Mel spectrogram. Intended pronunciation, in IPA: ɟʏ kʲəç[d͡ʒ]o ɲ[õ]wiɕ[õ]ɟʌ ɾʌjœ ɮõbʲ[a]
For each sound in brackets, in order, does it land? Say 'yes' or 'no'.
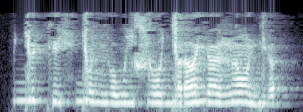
no, no, no, no

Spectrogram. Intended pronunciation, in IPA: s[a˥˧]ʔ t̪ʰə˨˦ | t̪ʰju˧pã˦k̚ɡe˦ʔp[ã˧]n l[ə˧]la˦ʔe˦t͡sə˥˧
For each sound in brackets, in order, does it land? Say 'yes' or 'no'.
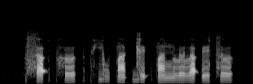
no, yes, yes

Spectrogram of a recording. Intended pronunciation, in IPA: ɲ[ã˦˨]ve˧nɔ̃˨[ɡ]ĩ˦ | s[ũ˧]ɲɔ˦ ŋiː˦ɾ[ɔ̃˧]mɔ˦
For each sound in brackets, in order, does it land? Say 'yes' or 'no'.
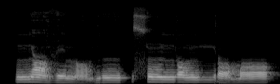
yes, no, no, no

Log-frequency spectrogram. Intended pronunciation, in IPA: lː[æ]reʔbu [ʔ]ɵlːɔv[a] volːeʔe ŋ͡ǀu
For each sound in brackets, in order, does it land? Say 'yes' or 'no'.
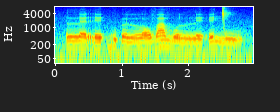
no, yes, yes

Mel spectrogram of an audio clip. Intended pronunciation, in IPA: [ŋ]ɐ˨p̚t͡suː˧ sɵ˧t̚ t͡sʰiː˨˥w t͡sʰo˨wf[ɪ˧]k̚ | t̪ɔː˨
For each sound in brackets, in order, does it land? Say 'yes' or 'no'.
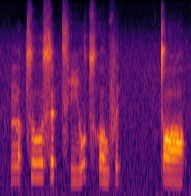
no, yes

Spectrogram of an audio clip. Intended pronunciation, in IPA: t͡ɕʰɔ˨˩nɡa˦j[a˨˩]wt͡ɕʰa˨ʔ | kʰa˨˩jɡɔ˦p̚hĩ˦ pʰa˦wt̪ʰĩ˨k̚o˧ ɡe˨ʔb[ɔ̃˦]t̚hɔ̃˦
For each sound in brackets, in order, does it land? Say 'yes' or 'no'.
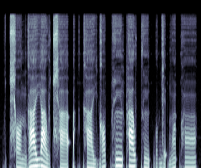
yes, yes

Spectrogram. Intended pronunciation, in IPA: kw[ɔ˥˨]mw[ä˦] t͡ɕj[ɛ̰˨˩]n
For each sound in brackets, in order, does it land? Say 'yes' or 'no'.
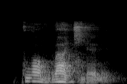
yes, no, yes

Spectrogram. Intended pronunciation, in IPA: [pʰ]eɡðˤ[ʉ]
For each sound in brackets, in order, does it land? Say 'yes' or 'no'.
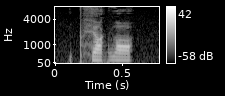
yes, no

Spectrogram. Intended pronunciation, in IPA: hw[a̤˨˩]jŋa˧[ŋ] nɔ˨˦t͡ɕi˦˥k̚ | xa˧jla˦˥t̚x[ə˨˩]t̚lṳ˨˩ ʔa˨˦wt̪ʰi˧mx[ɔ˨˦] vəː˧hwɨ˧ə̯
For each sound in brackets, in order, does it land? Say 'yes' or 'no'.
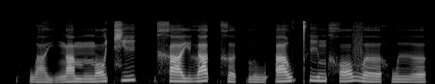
yes, no, yes, yes

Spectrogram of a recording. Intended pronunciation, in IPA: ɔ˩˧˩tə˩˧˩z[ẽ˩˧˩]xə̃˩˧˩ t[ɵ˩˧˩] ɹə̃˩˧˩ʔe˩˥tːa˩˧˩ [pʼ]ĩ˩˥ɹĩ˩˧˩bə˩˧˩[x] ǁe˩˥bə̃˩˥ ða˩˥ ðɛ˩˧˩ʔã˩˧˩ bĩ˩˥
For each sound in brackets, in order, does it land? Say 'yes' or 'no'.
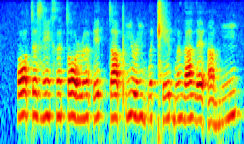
yes, no, yes, no

